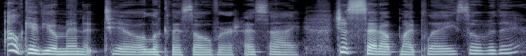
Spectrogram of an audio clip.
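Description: A woman's voice: fairly low pitch, expressive, moderate pace. A woman in an ASMR roleplay as a fawning makeup artist who calls the listener darling and honey, slipping at times into whispers. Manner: soft-spoken, slips into whispers.

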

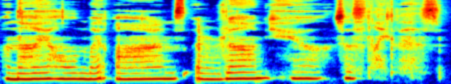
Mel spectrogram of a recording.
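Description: A young woman whispering softly and close in an intimate, coaxing ASMR roleplay. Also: a little high, flat delivery, takes it slowly, breathy edge. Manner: intimate, coaxing girlfriend address.

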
